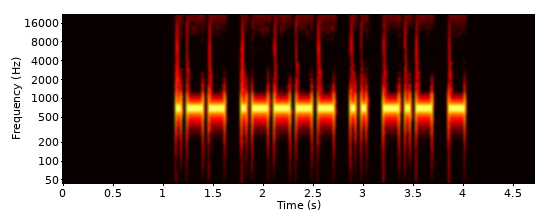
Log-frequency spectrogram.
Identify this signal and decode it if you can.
Morse code, heard as a keyed tone, about 22 wpm, 700 Hz. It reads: W1IKT
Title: USA Call Signs - 5 Characters - Repeated 2x - 22wpm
